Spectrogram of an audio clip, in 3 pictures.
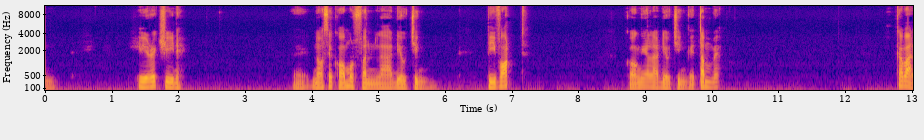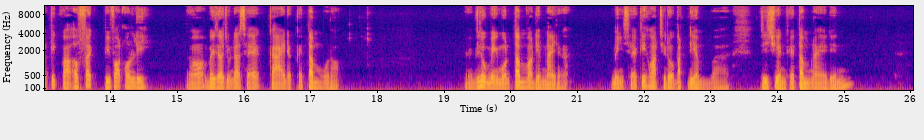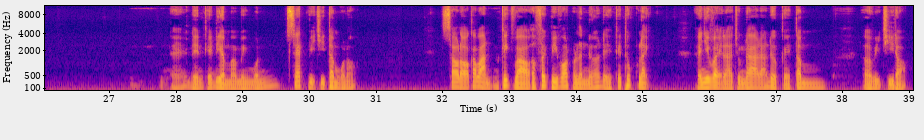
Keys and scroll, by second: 4.3 ctrl+3, 7.6 ctrl+3, 11.8 Escape, 11.9 ctrl+3.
